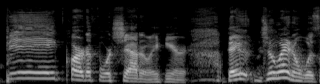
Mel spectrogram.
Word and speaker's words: Johanna: We're just gonna call him Christian August, Prince Christian August, and his young wife Joanna, or I've also heard it pronounced Johanna.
